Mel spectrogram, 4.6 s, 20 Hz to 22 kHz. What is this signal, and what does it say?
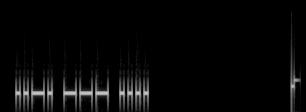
Morse code, heard as a keyed tone, about 20 wpm, 700 Hz. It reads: FOH
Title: USA Call Sign Postfixes - 3 Letters 20wpm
